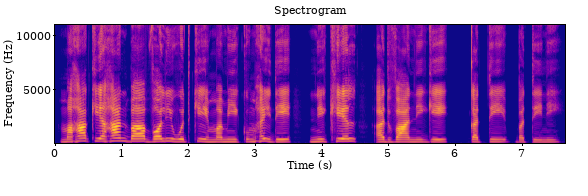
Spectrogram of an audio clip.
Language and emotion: Manipuri, neutral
